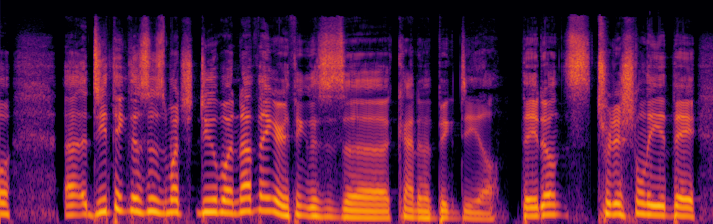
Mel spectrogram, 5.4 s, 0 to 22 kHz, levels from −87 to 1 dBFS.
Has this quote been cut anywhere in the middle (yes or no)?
no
